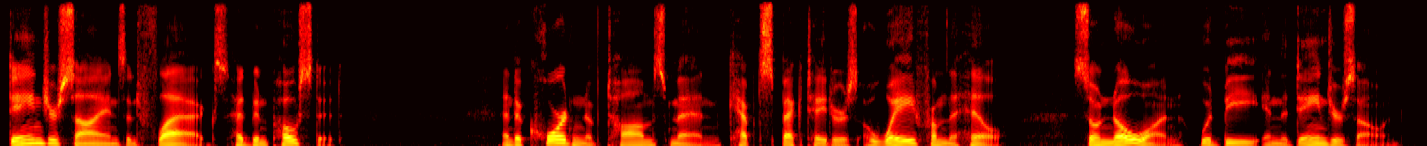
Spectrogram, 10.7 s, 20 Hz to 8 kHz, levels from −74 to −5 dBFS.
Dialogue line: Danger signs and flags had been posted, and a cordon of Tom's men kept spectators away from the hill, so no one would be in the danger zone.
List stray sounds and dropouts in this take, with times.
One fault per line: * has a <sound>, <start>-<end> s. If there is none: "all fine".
all fine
